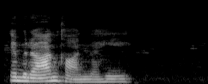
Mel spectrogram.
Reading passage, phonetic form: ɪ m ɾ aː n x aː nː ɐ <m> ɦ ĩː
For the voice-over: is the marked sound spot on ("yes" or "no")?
no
